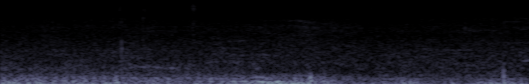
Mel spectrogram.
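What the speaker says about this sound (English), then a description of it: "it's not cold, it's a bit windy, but it's quite warm." Steady wind buffets an outdoor terrace at Lyme Regis, forming a continuous low rumble that fills the whole stretch without clear gusts or other sounds.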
